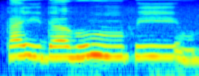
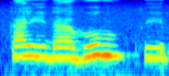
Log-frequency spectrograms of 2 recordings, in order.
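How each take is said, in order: First: The m sound is blurred into the next word. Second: The m sound is pronounced clearly and distinctly. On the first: The speaker calls it wrong. "bukan kaidahum fi ya" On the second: The speaker calls it right. "mati ketemu fatu di jelas"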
